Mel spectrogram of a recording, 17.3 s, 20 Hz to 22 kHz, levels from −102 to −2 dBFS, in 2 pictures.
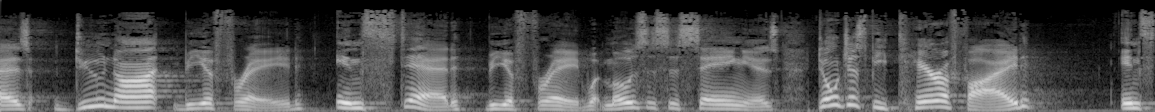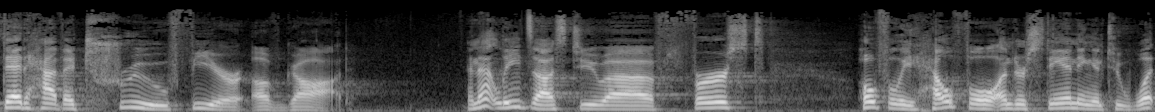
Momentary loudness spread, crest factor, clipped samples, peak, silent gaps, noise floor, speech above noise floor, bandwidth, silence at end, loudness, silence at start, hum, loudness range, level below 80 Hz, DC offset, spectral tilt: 10 LU; 18 dB; under 0.1%; -6 dBFS; none; -64 dBFS; 40 dB; 15 kHz; 0 s; -24 LUFS; 0 s; none; 4 LU; -60 dBFS; under 0.1%; -5.5 dB/octave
